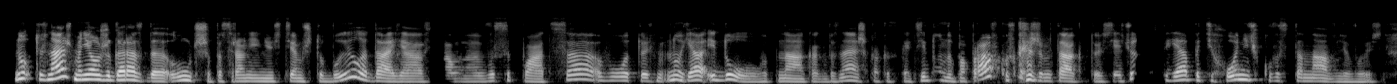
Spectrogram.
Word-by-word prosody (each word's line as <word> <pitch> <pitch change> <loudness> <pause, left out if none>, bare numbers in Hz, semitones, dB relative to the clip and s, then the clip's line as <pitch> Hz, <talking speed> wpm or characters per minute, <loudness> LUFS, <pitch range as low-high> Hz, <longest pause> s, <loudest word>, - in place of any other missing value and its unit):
Ну, 270 +2 +4
ты 225 - -1
знаешь, 285 +10 +7
мне 230 0 +7
уже 210 -3 +5
гораздо 180 -8 +5
лучше 185 +3 0
по 150 - -8
сравнению 145 0 -2
с 135 - -13
тем, 150 0 -3
что 145 +2 -7
было. 240 - +1
Да, 155 -5 +2
я 130 -1 -3
стала 135 +1 -11
высыпаться, 155 - -3
вот. 180 -1 -4
То 160 - -1
есть, 155 0 -4
ну 200 +7 -1
я 190 +3 +3
иду, 195 - +1
вот, 130 -1 -12
на 135 -2 -1
как 130 0 -10
бы 130 - -10
знаешь, 165 0 -4
как 145 - -15
это - - -11
сказать, 135 +2 -11
иду 180 +3 -6
на 155 -5 -5
поправку, 145 +6 0
скажем 185 -7 0
так. 145 -4 +1
То - - -10
есть 130 -1 -12
я - - -5
чувствую, 145 - -6 0.2
что 195 - -12
я 200 +3 +3
потихонечку 205 +1 -2
восстанавливаюсь. 140 -7 -6
155 Hz, 190 wpm, -20 LUFS, 135-200 Hz, 0.2 s, знаешь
